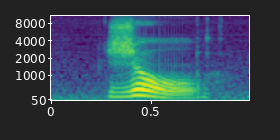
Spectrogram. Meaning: a diminutive of the female given name Zsófia
- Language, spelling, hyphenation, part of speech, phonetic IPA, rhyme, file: Hungarian, Zsó, Zsó, proper noun, [ˈʒoː], -ʒoː, Hu-Zsó.ogg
